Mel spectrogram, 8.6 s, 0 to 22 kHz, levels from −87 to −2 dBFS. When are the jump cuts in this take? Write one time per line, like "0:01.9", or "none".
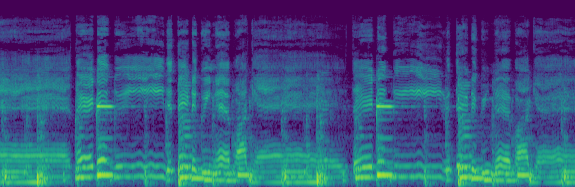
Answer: none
